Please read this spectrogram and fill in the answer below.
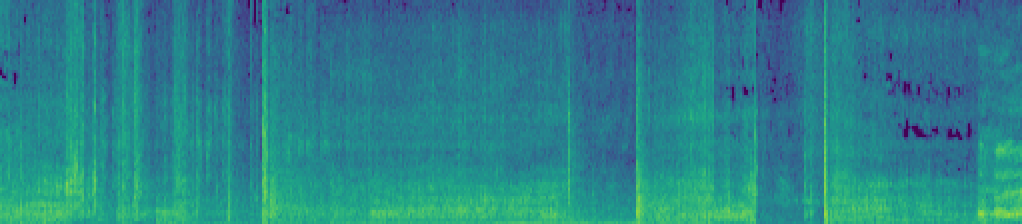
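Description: Skateboard wheels rolling on concrete, broken by several sharp clacks of the board popping and landing.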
